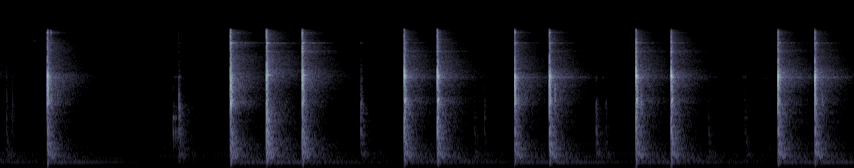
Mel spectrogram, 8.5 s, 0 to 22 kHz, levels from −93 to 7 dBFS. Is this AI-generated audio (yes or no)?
no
